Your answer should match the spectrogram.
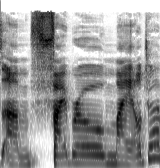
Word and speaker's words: fibromyalgia: because she has fibromyalgia.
